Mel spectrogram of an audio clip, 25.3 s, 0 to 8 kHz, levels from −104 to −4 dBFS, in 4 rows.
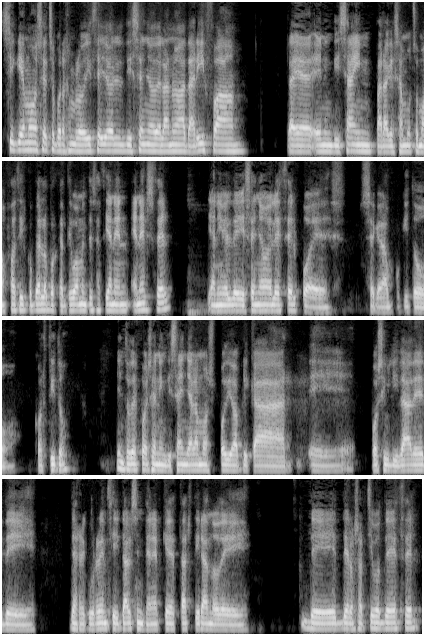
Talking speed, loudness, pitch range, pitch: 175 wpm, -21 LUFS, 105-120 Hz, 115 Hz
